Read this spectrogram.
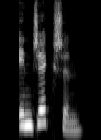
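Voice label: "injection", British English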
